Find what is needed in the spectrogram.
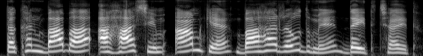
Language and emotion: Maithili, neutral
